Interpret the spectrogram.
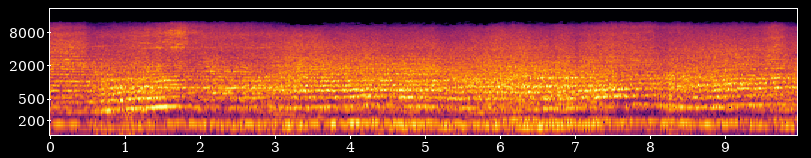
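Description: Motorcycle engine revving up and down as it is ridden hard, its pitch rising and falling with each opening and closing of the throttle.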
